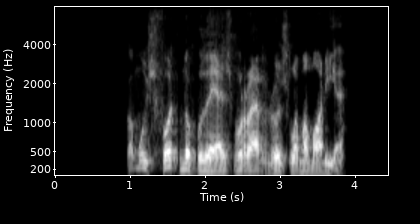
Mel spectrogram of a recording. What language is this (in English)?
Catalan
